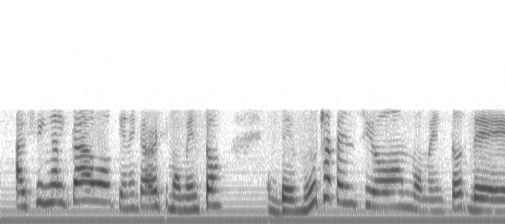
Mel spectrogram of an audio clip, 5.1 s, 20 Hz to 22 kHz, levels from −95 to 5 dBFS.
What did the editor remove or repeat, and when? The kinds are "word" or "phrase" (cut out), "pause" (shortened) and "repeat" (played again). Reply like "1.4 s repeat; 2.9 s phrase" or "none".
1.6 s word; 2.7 s word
